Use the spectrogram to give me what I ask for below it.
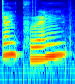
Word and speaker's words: entrepreneur: You say it like this, or entrepreneur. It's a French word.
